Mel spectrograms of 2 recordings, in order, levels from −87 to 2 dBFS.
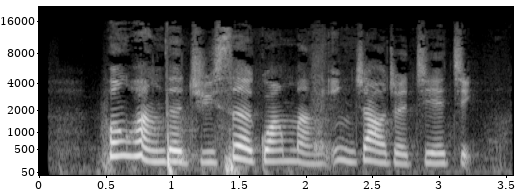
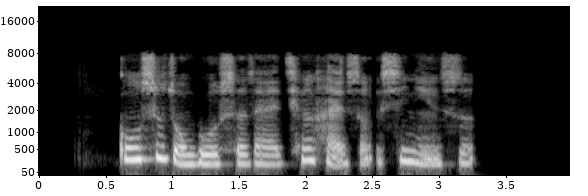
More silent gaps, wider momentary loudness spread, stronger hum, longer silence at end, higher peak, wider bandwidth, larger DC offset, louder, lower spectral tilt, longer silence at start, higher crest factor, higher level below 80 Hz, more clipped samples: neither; about the same, 10 LU vs 10 LU; neither; second, 0.3 s vs 0.7 s; about the same, 0 dBFS vs -2 dBFS; first, 16 kHz vs 8.2 kHz; neither; about the same, -16 LUFS vs -16 LUFS; about the same, -4.5 dB/octave vs -5 dB/octave; second, 0.45 s vs 0.6 s; about the same, 16 dB vs 16 dB; first, -36 dBFS vs -58 dBFS; neither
